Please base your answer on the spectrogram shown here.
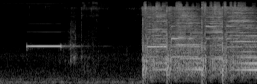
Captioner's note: alarm beeping; shots firing at steel target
